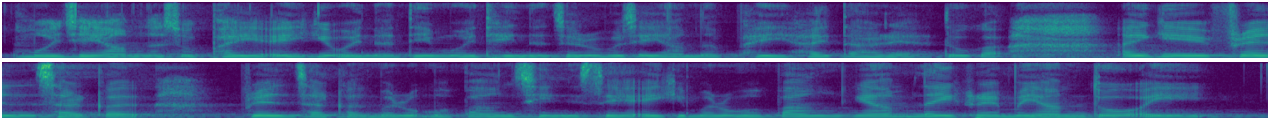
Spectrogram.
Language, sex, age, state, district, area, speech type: Manipuri, female, 18-30, Manipur, Kakching, urban, spontaneous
